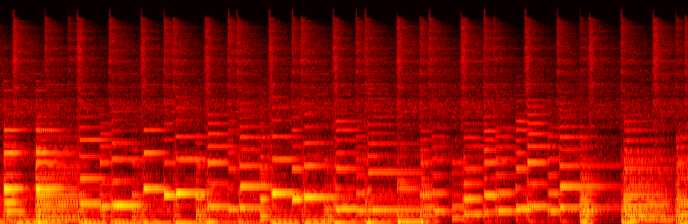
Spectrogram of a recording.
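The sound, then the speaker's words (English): Jazz piano soloing over a rhythm section, each downbeat falling a hair behind the band while the offbeats stay in time; running, swinging lines continue over a steady bass and beat, thinning briefly before the full texture returns. “In another version, the soloist's downbeat started just the tiniest bit behind the rhythm section, but their offbeats were not delayed. That sounds like this.”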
